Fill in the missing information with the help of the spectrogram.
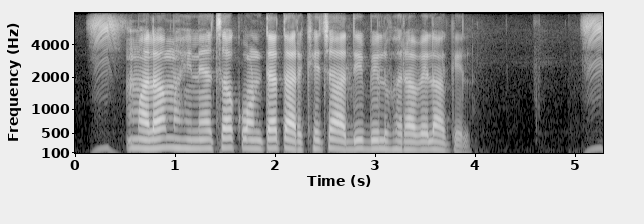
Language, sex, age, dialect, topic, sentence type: Marathi, female, 31-35, Standard Marathi, banking, question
